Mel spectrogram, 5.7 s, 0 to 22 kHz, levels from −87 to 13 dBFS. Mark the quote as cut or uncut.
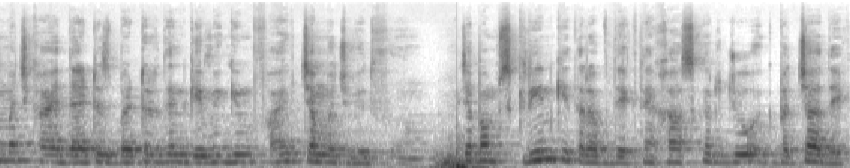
cut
